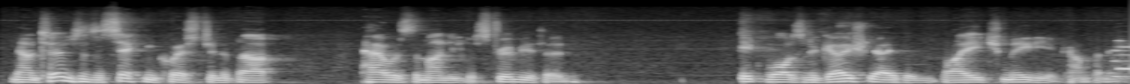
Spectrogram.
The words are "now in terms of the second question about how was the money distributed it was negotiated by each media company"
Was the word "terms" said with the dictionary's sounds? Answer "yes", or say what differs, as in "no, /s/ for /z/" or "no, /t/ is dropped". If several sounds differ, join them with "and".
yes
